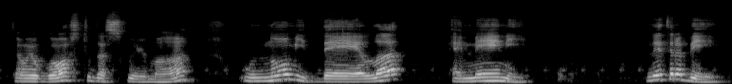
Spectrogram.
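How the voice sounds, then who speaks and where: Slow, patient man teaching. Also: a little high. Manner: patient, explains slowly, asks and answers his own questions. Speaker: English teacher. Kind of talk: step-by-step grammar lesson.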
